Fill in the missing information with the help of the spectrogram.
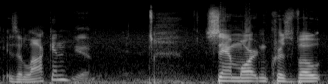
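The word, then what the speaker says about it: Lakhin: Davenport, Victor, I believe you say is it Locken?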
